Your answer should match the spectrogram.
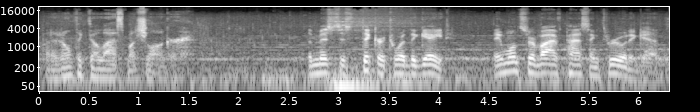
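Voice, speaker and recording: A man's voice: mid-range voice, lively intonation, a little fast, natural voice. Brash, gallant guard captain, played by a man, fantasy game. Mid-range male voice, familiar and plain-spoken, music behind. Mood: concerned, resolute. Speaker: game character. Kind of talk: scripted fantasy game dialogue. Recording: music under the voice.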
